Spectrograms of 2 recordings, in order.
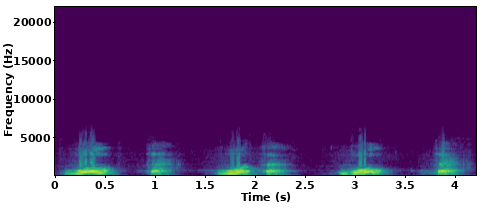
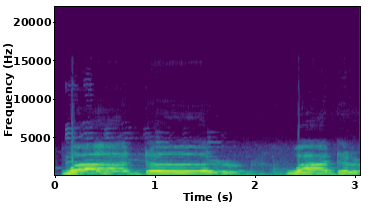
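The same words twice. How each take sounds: First: Water said British, wota, T kept and R dropped; British water with a crisp T; British pronunciation. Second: Water said American, wadder, T as D and R stretched; American water with a flapped T and a drawn-out R; American pronunciation. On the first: Teacher demonstrating British water. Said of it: "British akan dibaca T-nya tetap T". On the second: Teacher demonstrating American water, T as D. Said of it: "maka bacanya water". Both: Shown as a demonstration.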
